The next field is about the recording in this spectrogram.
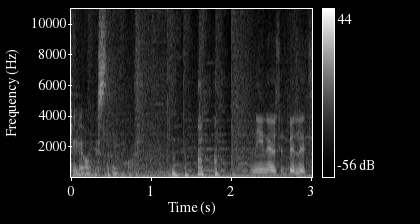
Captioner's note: chuckles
